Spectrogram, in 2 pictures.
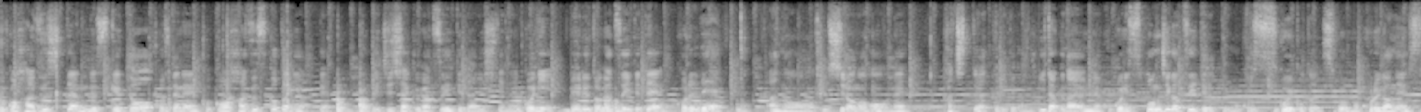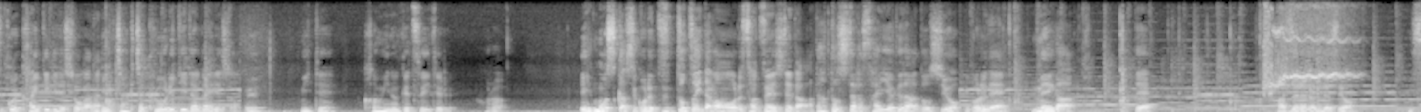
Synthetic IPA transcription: ko̞ko̞hazɨɕi̥t̪ãnd̪e̞sɨ̥ke̞d̪o̞soet̪ːe̞ne̞ko̞ko̞ːhazɨsɨ̥ko̞t̪o̞ɲ̟ijo̞t̪ːe̞d̪ed͡ʑiɕakɯ̟ɡat͡sɨit̪e̞t̪aɾʲiɕi̥t̪e̞neko̞ɲ̟ibe̞ɾɯ̟t̪o̞ɡat͡sɨit̪e̞t̪e̞kʰo̞ɾe̞d̪e̞ | a̰no̞ɯ̟ɕiɾo̞no̞ɦo̞ːne̞ | kat͡ɕi̥t̪ːo̞ja̰t̪ːe̞ɾɯ̟ke̞d̪o̰ʔit̪akɯ̟naijoɲiako̞ko̞ɲ̟isɨ̥põ̞ɲ̟d͡ʑiɡat͡sɨit̪e̞ɾɯ̟t̪ːeɯːmoːko̞ɾesɨɡo̞iko̞t̪od̪esɨɡo̞imo̞ːkʰo̞ɾe̞ɡane̞sɨɡo̞ikʰait̪e̞k̬ʲid̪e̞ɕo̞ːɡanaet͡ɕakɯ̟̥t͡ɕakɯo̞ɾʲit̪ʲiːd̪aɡaid̪e̞ɕo̰mʲit̪e̞ | kʰamʲino̞ke̞t͡sɨit̪e̞ɾɯ̟ | ho̞ɾa̰ | e̞mo̞ɕi̥kaɕi̥t̪eko̞ɾe̞d͡zɨt̪ːo̞t͡sɨit̪amamaːɾesat͡sɨe̞ːɕi̥t̪e̞t̪a̰d̪̥at̪o̞ɕi̥t̪aɾasaijakɯ̟d̪ad̪o̞ːɕijo̞d̪ko̞ɾe̞ne̞me̞ɡa | t̪ːe̞ | hazɨɾeɾɯ̃nd̪e̞sɨjo̞̰

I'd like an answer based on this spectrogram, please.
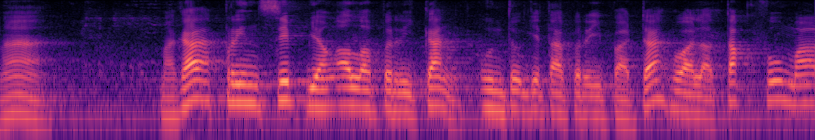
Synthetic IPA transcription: na | makapɾinsɪp̚jaŋɑlːɔhb̥əɾikanunt̪ʊkːit̪ab̥əɾib̥ad̥ahwalat̪akfuma

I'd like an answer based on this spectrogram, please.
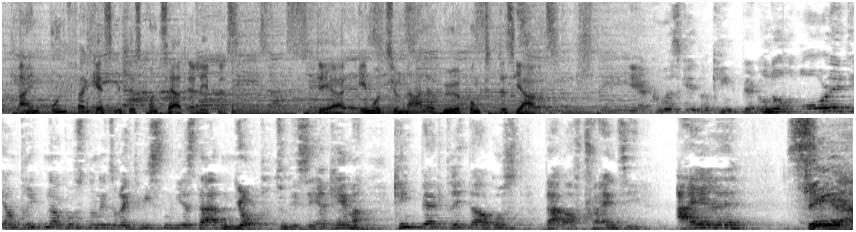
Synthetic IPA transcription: ʔaɪnʔʊnfɛɐɡɛslɪçəskʰɔnt͡sɛɐtɛɐleːpnɪs | d̥eːɐʔemot͡sjonaːləɦøːəpʰʊŋk̚td̥ɛsjaːʁəs | d̥eːɐkʰʊɐsɡ̥eːtnʊkʰɪndb̥ɛɐkʊndʊtʔaləd̥iːamdʁɪtn̩aʊɡʊstnɔχnɛtsoɛçtv̥ɪsn̩viːstaːtn̩jot͡sudesɛɐkʰɛːmɐkʰɪnt̚b̥ɛɐkd̥ʁɪtəaʊɡʊstd̥aʁaʊfkv̥aɪnsi | ʔaɪʁə | se

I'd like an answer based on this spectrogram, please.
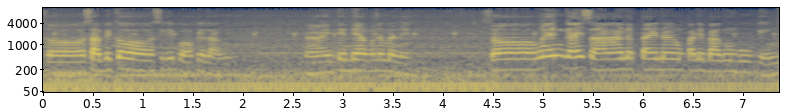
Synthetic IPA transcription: sosaːbɪko̞sɪɡɪpooːkɛjlɐŋ | ʔaʔɪnt̪ɛnd̪ɪɐkonɐmanɛ | soŋɐjo̞nɡajsɐaːnɐp̚t̪aːjonɐŋpɐnɪbaːɡoŋbuːkɪŋ

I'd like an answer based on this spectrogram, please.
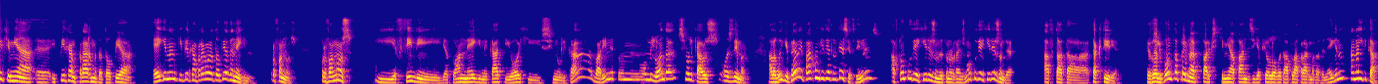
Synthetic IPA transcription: iɾçemɲɐipiɾxɐmpɾɐɣmɐt̪ɐt̪ɐopiɐ | e̞ʝinɐnceipiɾxɐmpɾɐɣmɐt̪ɐt̪ɐopiɐðe̞ne̞ʝinɐ̰n | pɾo̞fɐno̞s | pɾo̞fɐno̞s | ie̞fθiniʝɐt̪o̞ɐne̞ʝine̞kɐt̪io̞çisino̞likɐvɐɾinet̪ono̞milo̞nd̪ɐsino̞likɐo̞so̞zðimɐ̰ɾxo̥ | ɐlɐvoicepe̞ɾɐipɐɾxuɲce̞ðiɐkɾit̪e̞se̞fθine̞s | ɐft̪o̞mpuðiɐçiɾizo̞nd̪e̞t̪o̞no̞ɾɣɐnizmo̞puðiɐçiɾizo̞nd̪e̞ | ɐft̪ɐt̪ɐt̪ɐkt̪iɾiɐ̰ | e̞ðo̞lipo̞nθɐpɾe̞pinɐipɐɾksi̥ce̞mɲɐːpɐnd̪isiʝɐpço̞lo̞ɣo̞t̪ɐːplɐːpɾɐɣmɐt̪ɐðe̞ne̞ʝinɐnɐnɐlit̪ikɐ

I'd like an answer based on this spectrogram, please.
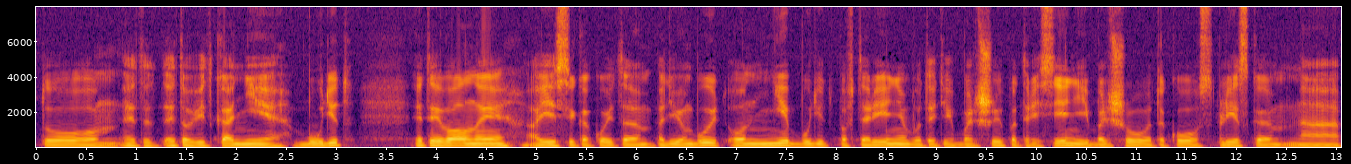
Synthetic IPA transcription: ʂt̪oɛt̪ət̪ɛt̪əvəvʲɪt̪kanʲɪbudʲɪt̪ | ɛt̪əjvɐlˠnɨa̰jesʲlʲɪkɐko̞jt̪əpɐd̪jo̞mbudʲɪt̪o̞nnʲɪbudʲɪt̪pəft̪ɐɾʲenʲɪjəmvo̞t̪ɛt̬ʲɪxbɐlʲʂɨxpət̪ɾʲɪsʲenʲɪjɪbɐlʲʂo̞vət̪ɐko̞vəfsplʲeskənɐ

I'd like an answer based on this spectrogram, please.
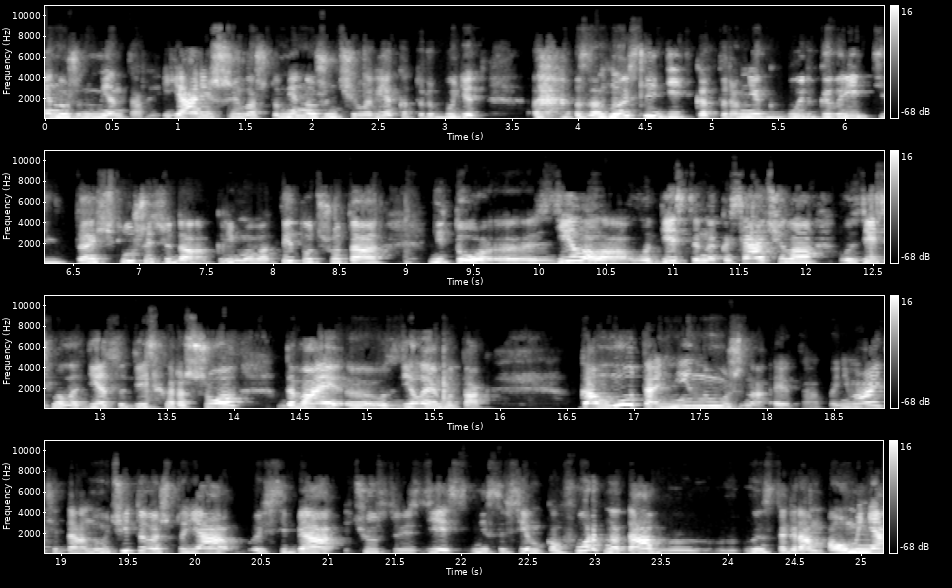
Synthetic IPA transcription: mnʲenuʐɨnmʲe̞nt̪ə̰rɪjaɾʲɪʂɨlˠəʂt̪o̞mnʲe̞nuʐɨnt͡ɕɪlˠɐvʲe̞kːɐt̪o̞ɾɨjbudʲɪt̪ | zɐmno̞jsʲlʲɪdʲitʲkɐt̪o̞ɾɨjmnʲebudʲɪt̪̚ɡəvɐɾʲit̪̚ʲaslˠuʂəjsʲʊd̪a̰kɾʲiməvət̪ɨt̪ut̪ʂt̪ot̪ənʲɪt̪o̞zʲdʲe̞lˠəlˠə̰vot̪̚dʲejsʲsʲt̪vʲɪnəkɐsʲat͡ɕɪlˠəvot̪zʲdʲesʲməlˠɐdʲe̞t̪svot̪dʲesʲxəɾɐʂo̞d̪ɐvajəot̪zʲdʲe̞lˠəjɪmvot̪ːak | kɐmut̪ənʲɪnuʐnə̰ʔɛt̪ə̰pənʲɪmajɪtʲɪd̪anoʊt͡ɕit̪ɨvəjəʂt̪ojasʲɪbʲat͡ɕust̪vʊjʊzʲdʲesʲnʲɪsɐfsʲe̞mkɐmfo̞rt̪nəd̪avvɨnst̪ɐɡɾamɐʊmʲɪnʲa

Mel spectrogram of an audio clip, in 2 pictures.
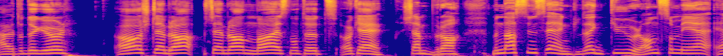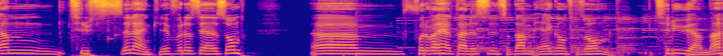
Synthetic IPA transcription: ʔæʋɛɪt̪ɑd̪ʉkʉːlʔɔʂʈ̪ɛːbɾɑːsʈ̪ɛːbɾɑːnɑɪsnɑt̪ːʉːt̪ɔkʰeɪɕɛmpəbɾɑːmɛnæɪsʏnseːɡənt̪lɪd̪ɛæɾɡʉːlɑnsɔmɛɾɛnt̪ʰɾʉsəleːɡənt̪lɪfɔɾɔsiːd̪ɛsɔnː | fɔɾɔʋæːɾəheːlt̪æːɾɭɪsɔsʏnsjɑt̪̚d̪ɛmʔɛɾɡɑnskəsɔnːt̪ʰɾʉːənə

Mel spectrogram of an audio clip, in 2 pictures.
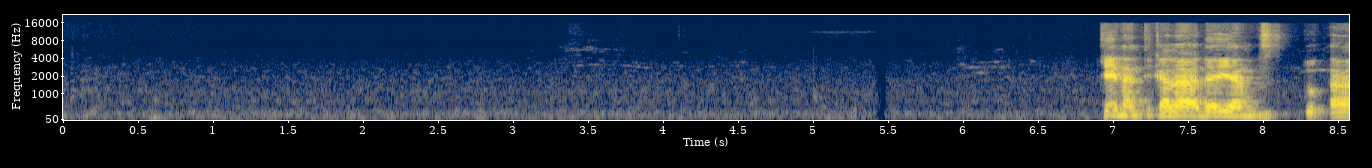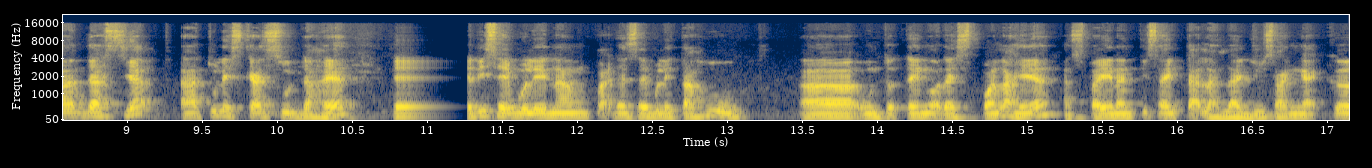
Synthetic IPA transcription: kenãnt̪ikalawadajaŋ | ədahsiap̚ət̪ulɪskansudaɦjə | d͡ʒaa | disajabolɛhnãmpa̰ʔ̚dansajabolɛht̪aɦu | əunt̪ʊk̚t̪eŋɔʔɾɛspɔnlahjəsu̥pajanãnt̪isajat̪aʔlahlad͡ʒusaŋat̪̚kə

